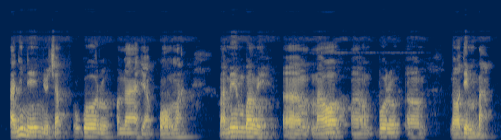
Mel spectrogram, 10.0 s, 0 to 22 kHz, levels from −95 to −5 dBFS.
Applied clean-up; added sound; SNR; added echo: none; none; none; none.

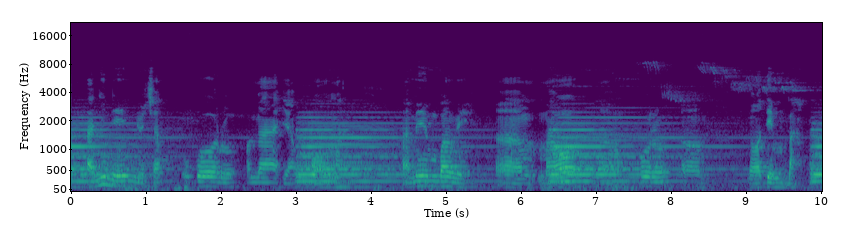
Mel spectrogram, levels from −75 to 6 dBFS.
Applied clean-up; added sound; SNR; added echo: none; Church bell; 2 dB; none.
